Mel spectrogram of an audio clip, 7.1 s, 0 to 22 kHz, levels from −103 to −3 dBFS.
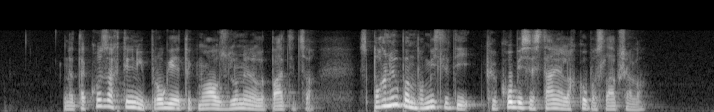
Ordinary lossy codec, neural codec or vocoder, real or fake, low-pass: none; none; real; 7.2 kHz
